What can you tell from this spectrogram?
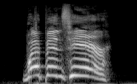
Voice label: spot weapons, teengirl, voice; player; survivor

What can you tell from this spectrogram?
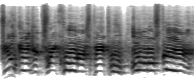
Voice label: radio in transit; Left 4 Dead 2; left4dead2 dlc3; planepilot; npc

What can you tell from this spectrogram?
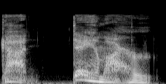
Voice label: going to die, survivor voice mechanic

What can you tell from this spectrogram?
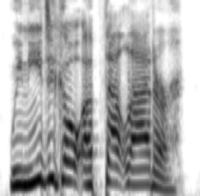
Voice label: generic directions, teengirl, voice; player; survivor

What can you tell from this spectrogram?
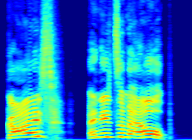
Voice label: help, teengirl, voice; player; survivor

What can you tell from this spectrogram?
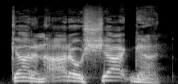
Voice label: take auto shotgun, voice, biker; Left 4 Dead 2; survivor

